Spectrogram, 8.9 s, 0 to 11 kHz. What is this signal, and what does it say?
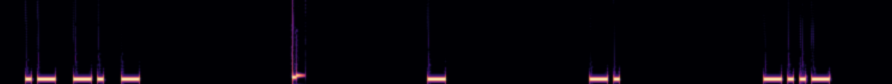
Morse code, heard as a keyed tone, about 20 wpm, spaced as for 9 wpm, 700 Hz. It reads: ANT TNX
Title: Top 20 QSO Elements - 8x Character Spacing - 20wpm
